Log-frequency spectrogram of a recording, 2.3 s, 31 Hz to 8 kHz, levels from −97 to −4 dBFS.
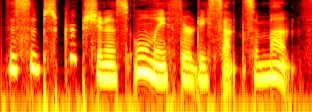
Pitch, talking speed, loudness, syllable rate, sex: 200 Hz, 205 wpm, -19 LUFS, 5.3 syllables/s, female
